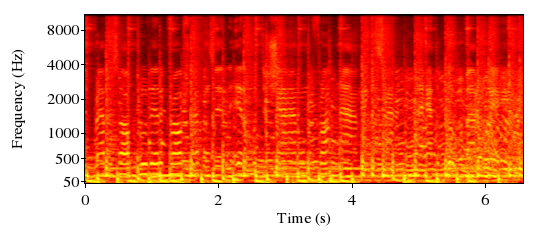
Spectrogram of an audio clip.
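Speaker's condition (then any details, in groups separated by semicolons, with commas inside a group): No condition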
